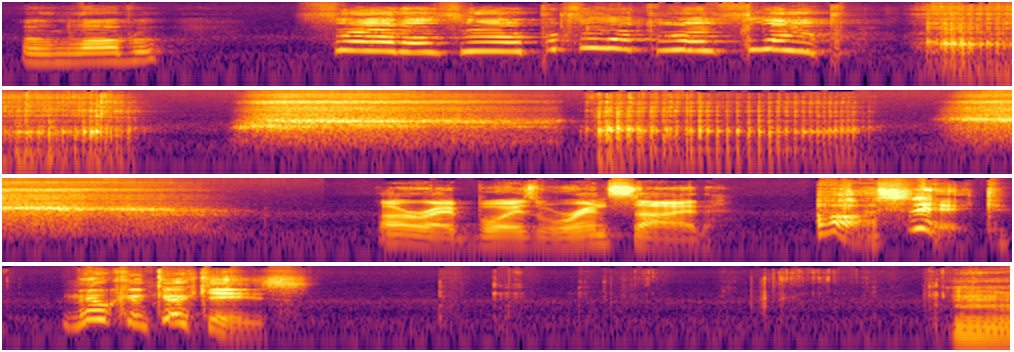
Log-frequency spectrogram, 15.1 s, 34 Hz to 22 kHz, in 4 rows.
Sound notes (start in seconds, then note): 3.1 snoring; 13.0 eating noises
